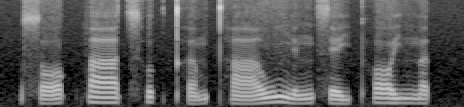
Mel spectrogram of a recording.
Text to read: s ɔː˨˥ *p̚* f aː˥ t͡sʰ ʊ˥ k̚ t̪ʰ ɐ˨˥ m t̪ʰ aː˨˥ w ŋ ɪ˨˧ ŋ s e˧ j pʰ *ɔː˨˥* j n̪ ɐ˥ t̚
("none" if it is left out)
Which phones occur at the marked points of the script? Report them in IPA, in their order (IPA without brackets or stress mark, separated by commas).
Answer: k̚, ɔː˥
